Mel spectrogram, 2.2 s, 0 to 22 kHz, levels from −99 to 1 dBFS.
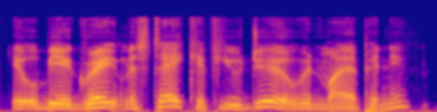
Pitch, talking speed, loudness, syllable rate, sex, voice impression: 145 Hz, 330 wpm, -18 LUFS, 8.1 syllables/s, male, masculine, adult-like, thick, tensed, powerful, bright, slightly soft, clear, fluent, cool, very intellectual, refreshing, sincere, slightly calm, friendly, reassuring, unique, elegant, slightly wild, lively, slightly strict, intense, sharp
